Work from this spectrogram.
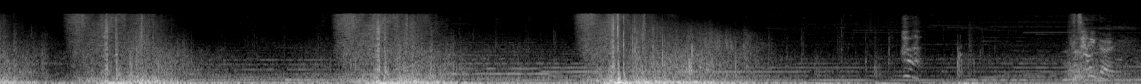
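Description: The Confringo fire spell explodes in Hogwarts Legacy, with several heavy, rumbling booms spaced a few seconds apart and each decaying slowly, followed by a sharper, thinner crack near the end.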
